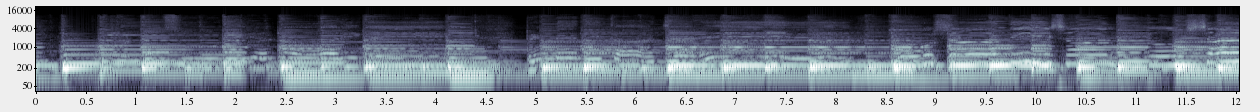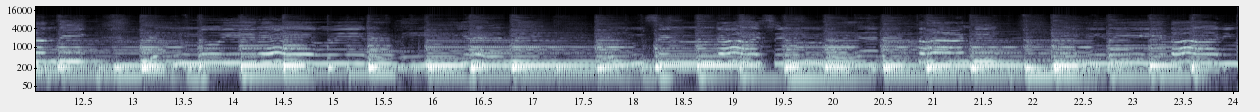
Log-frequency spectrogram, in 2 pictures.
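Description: Acoustic guitar strummed steadily, with a man singing along to it.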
